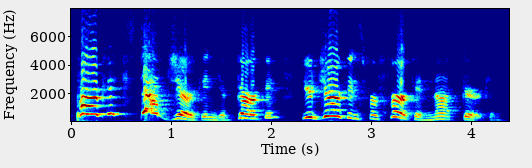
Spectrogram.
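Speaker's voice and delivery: loud, high scolding yell; hammed-up angry father shout. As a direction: bellow at the boy.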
